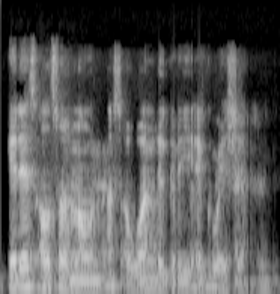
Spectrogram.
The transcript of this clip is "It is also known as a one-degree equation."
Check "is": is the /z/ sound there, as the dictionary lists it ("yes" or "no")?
no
